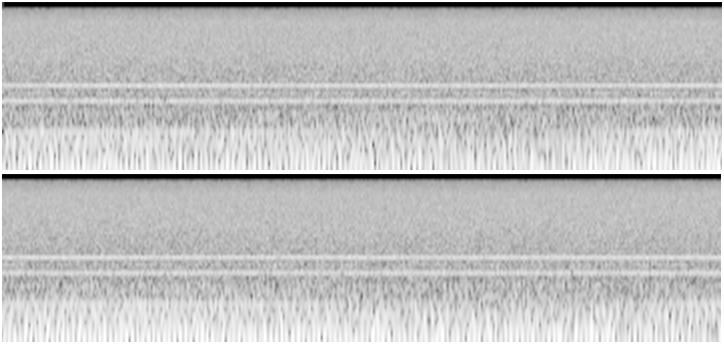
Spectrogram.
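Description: Near silence: a faint steady hiss with low electrical hum and a faint steady tone.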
